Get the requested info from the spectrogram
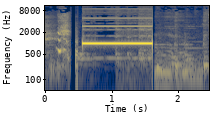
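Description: A loud, steady electronic bleep lasting about a second, cutting in and off abruptly: a censor-style bleep dubbed into the edit. Background music plays before and after it.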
